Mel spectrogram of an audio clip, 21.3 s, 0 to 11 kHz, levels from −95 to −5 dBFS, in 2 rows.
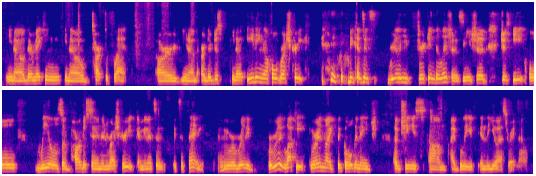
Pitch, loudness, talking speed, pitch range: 120 Hz, -22 LUFS, 195 wpm, 110-155 Hz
